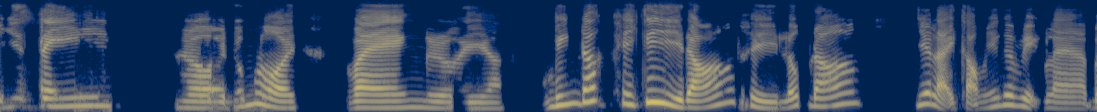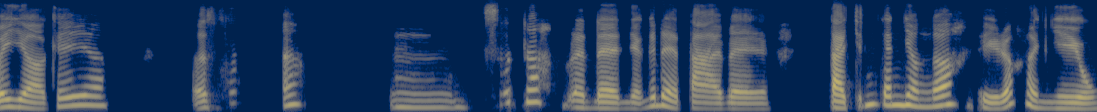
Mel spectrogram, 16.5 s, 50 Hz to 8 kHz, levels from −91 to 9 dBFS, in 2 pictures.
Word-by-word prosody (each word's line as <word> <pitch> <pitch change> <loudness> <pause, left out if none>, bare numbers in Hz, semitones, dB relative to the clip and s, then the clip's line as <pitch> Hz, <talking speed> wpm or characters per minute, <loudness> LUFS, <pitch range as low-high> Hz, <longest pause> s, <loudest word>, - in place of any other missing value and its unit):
như 210 +1 -10
xe, 210 - +6 0.9
rồi 165 -2 +1
đúng 215 +7 -4
rồi, 185 -10 +4 0.4
vàng, 175 +2 +3
rồi, 165 -1 -4 0.3
ờ, 155 - -6 0.4
miếng 260 +5 +3
đất 330 +3 +6
hay 270 -5 -1
cái 320 0 +10
gì 255 -11 +7
đó, 185 +8 +4 0.2
thì 175 -6 -1
lúc 205 +8 -2
đó 235 +7 0 0.4
với 275 +2 +2
lại 245 - +1
cộng - - -1
với 190 +5 -9
cái 250 - +2
việc 210 -6 -5
là 155 -2 -4
bây 185 +4 +1
giờ 165 -5 0
cái, 225 +3 -2
a, 245 - -3 0.7
lãi - - -4
suất 290 0 -23 0.3
á, 240 +3 -3 0.7
ừm, 180 -1 -12
suất 295 +3 -12
á, 320 0 +1 0.2
rồi 180 -1 -3
đền 160 -2 0
những 155 +2 -6
cái 225 - -1
đề 210 -7 +2
tài 155 -2 0
về 145 -1 -2 0.5
tài 175 -3 +7
chính 255 +4 -5
cá 240 - +1
nhân 235 -5 +1
á, 235 +3 +6 0.2
thì 155 -4 -2
rất - - +1
là - - +1
nhiều. 155 -2 -1
185 Hz, 180 wpm, -23 LUFS, 165-240 Hz, 0.9 s, cái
